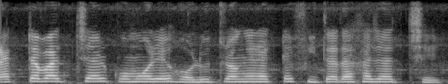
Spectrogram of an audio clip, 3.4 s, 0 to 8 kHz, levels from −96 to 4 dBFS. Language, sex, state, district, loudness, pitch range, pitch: Bengali, female, West Bengal, Cooch Behar, -20 LUFS, 240-265 Hz, 250 Hz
